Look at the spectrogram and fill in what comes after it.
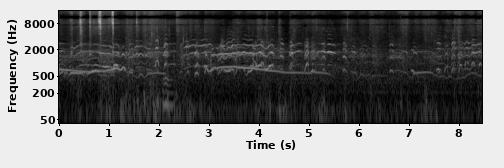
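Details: Coyotes in the new year season, a chorus of wavering howls and yipping calls, one long tone gliding downward over several seconds, with scattered sharp barks and some low rumbling noise.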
